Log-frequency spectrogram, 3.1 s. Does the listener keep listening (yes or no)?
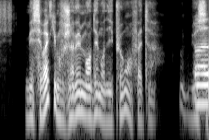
no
